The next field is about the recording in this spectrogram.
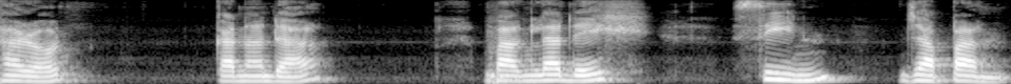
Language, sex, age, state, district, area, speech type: Assamese, female, 45-60, Assam, Charaideo, urban, spontaneous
